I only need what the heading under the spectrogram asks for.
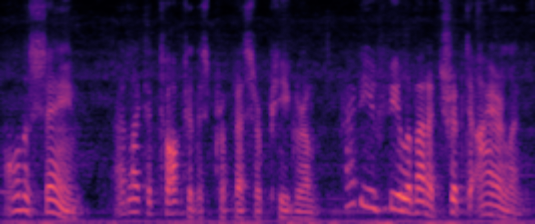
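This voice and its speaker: An actor playing a curious, easygoing male amateur investigator in an adventure game, with an expressive, inquisitive delivery. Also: medium pitch, brisk, slight background noise, low-quality recording. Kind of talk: scripted adventure game dialogue. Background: game music.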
